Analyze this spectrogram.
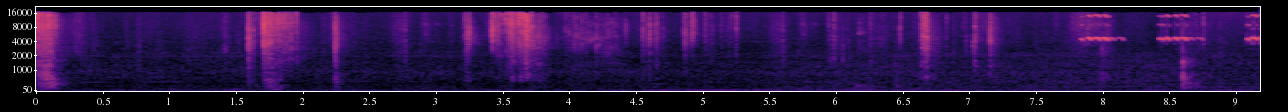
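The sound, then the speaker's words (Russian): A cricket gives a few short, faint, high-pitched chirps near the end, heard against a very quiet background of soft rustling and scattered clicks. “Она замечает сверчка.”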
